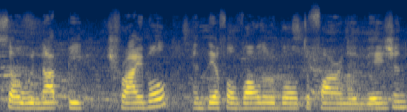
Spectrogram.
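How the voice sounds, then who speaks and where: Over noticeable background noise, a woman with a Taiwanese accent speaks at a moderate pace in a medium pitch with fairly even intonation. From US Northeast, Boston's Chinatown. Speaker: retired teacher and writer. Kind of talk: interview. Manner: halting, many fillers.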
